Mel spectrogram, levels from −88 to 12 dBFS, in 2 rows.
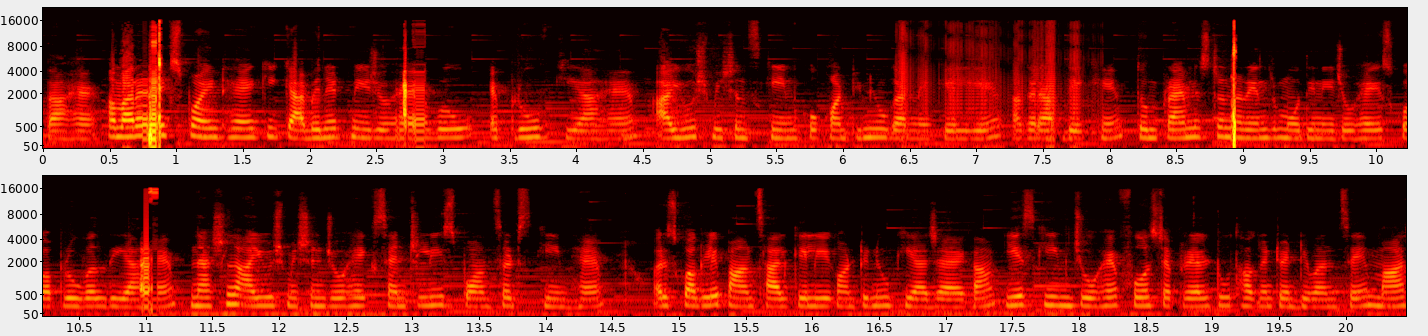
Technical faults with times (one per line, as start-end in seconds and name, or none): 0.75-0.88 corrupt frame decoded
2.64-2.87 corrupt frame decoded
6.39-7.95 buffer tearing
8.91-8.95 corrupt frame decoded
10.96-11.09 corrupt frame decoded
